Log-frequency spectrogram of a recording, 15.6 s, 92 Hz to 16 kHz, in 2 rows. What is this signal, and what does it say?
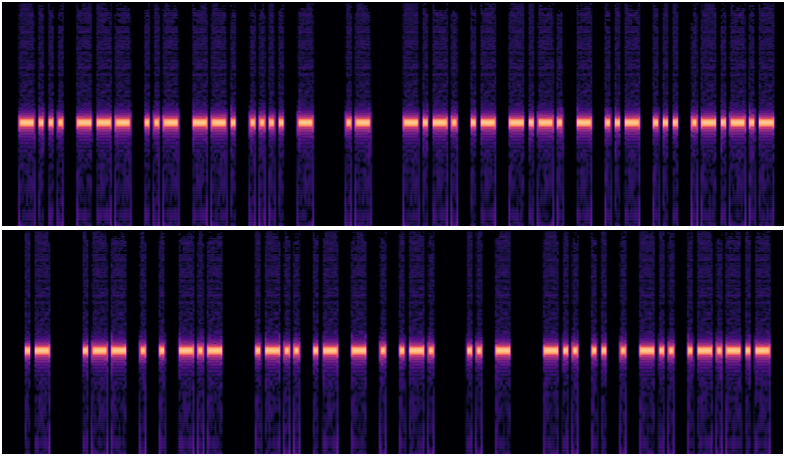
Morse code, heard as a keyed tone, about 25 wpm, 1000 Hz. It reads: BOUGHT A CACTUS. A WEEK LATER IT DIED.
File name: qotdfiles / 25wpm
